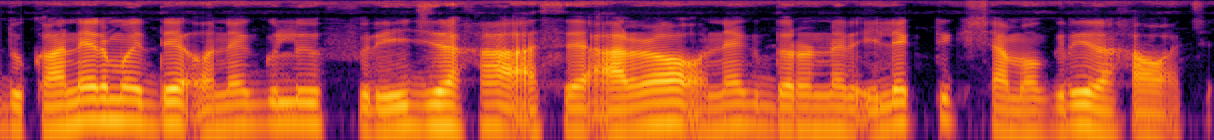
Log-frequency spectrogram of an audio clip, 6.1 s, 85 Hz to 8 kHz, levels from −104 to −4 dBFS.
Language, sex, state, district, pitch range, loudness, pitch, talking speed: Bengali, male, Assam, Hailakandi, 120-145 Hz, -22 LUFS, 130 Hz, 130 wpm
